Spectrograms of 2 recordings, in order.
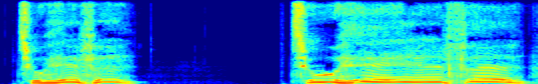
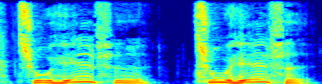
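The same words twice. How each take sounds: First: High, drawn-out plea, weaker; plaintive call for help. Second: High, desperate call from afar; cry for help. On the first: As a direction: wail it, fading and pleading. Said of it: "ebenso klagend, aber schwächer". (klagender, schwächerer Hilferuf) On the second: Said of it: "Worte gerufen". (hoher verzweifelter Hilferuf) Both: Acted.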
